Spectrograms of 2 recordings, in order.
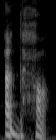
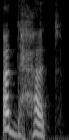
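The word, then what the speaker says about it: أضحى: Quant au mot Adha, il s'écrit en arabe avec en lettre finale le alif marsoura, donc avec la semi-voyelle Y, mais sans point en dessous et qui se prononce A.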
